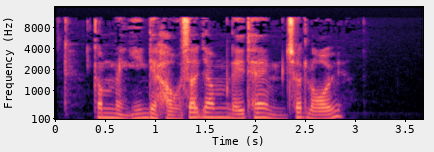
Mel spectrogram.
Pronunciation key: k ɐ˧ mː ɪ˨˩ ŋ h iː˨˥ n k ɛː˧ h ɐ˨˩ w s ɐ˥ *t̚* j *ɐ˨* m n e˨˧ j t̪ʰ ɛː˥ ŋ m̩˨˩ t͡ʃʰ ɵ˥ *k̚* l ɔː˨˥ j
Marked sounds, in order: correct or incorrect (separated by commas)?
correct, incorrect, incorrect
